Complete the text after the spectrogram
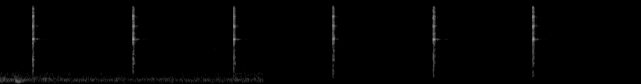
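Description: A timer ticks once each second.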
